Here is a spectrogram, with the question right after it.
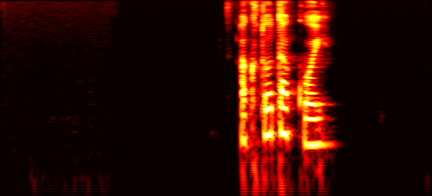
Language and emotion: Russian, neutral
